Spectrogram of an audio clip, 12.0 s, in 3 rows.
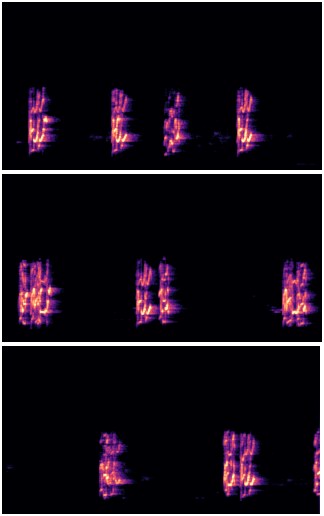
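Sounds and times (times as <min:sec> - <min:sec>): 
lovebird calls: 0:01.3 - 0:04.7, 0:05.4 - 0:06.2, 0:07.3 - 0:08.1, 0:09.2 - 0:11.3.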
